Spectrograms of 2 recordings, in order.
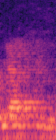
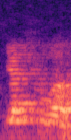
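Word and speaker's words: ישו: It says, on the eve of Passover, Yeshu, which is how you say Jesus in Hebrew. Yeshua, but Jews refer to him as Yeshu to make the distinction.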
